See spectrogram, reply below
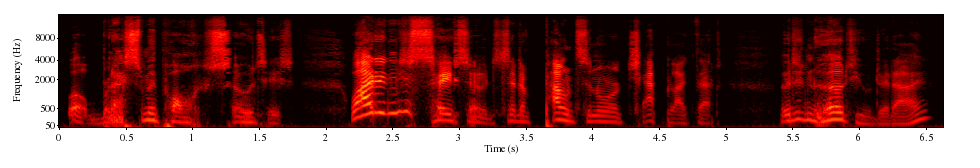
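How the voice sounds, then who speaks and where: A man's voice: fairly high pitch, wildly swooping pitch, moderate pace, gravelly, sharp tone, no room sound, clean studio sound, voice pushed up, exaggerated voice. A man voicing a jolly, plummy hare who blusters and says "what, what?". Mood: hearty. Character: jolly hare, plummy upper-class old soldier type.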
